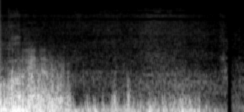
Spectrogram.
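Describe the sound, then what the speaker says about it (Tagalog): Strong, cold wind on a residential street in Canada roars and buffets the microphone, loudest at the start, then settling into a rough, gusty rumble before cutting off. "Lakas ng hangin guys"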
